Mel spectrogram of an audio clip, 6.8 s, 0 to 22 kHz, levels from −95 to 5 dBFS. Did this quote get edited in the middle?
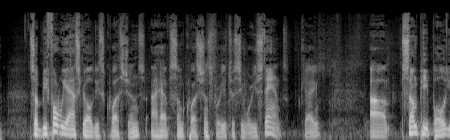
no; 0 cuts

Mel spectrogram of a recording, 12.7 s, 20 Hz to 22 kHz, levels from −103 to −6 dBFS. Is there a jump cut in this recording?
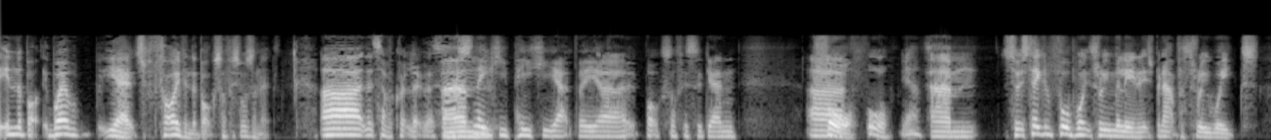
no; 0 cuts

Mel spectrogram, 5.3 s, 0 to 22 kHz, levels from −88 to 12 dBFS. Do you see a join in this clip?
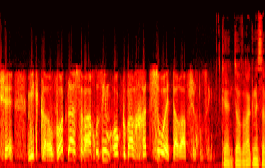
yes; 1 cut; at 3.9 s

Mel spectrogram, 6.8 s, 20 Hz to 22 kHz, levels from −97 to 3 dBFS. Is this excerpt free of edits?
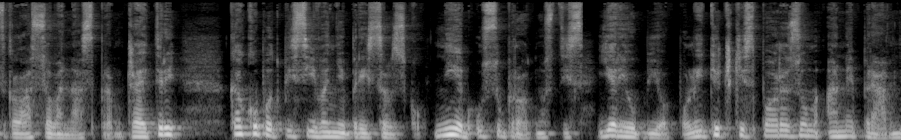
no; 4 cuts; at 3.2 s, 3.5 s, 4.4 s, 4.8 s

